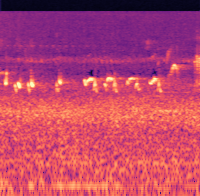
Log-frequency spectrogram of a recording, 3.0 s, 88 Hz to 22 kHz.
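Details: Northern mockingbird at South Meadows on 24 September 2023, giving a quick run of short chirpy notes that vary in shape and pitch, roughly a dozen in three seconds, over a steady low hum.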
